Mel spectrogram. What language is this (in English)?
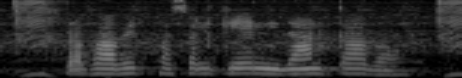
Bhojpuri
